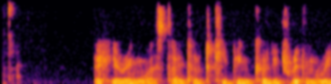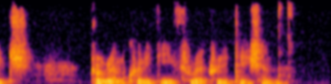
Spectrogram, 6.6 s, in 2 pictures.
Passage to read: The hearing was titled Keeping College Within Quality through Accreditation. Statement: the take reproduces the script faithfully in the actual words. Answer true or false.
false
